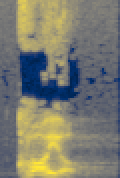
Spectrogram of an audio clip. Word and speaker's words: chayah: It's not spelled the way it sounds. It's spelled C-H-A-Y-A-H. Koyo.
